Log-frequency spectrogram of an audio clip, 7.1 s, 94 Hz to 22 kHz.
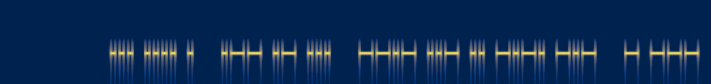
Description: Morse code, heard as a keyed tone, about 28 wpm, 700 Hz. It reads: SHE WAS QUICK TO
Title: Sentences from Top 1200 Words 28wpm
